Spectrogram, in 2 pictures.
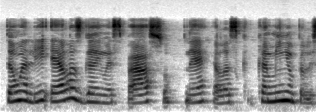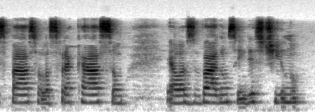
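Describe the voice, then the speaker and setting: A woman teacher explaining a lesson to her class slowly, syllable by syllable, and checking in often with her students. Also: on the high side, level tone, vocal fry, a little mellow.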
